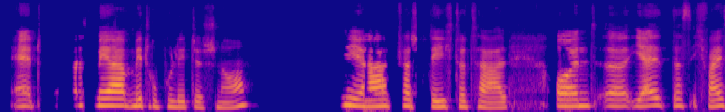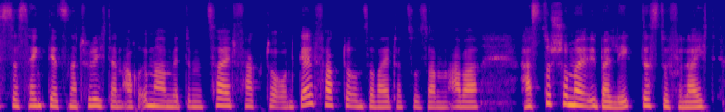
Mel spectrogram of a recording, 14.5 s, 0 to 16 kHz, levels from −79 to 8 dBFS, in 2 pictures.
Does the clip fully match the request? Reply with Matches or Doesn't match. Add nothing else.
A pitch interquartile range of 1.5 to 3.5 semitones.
Matches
